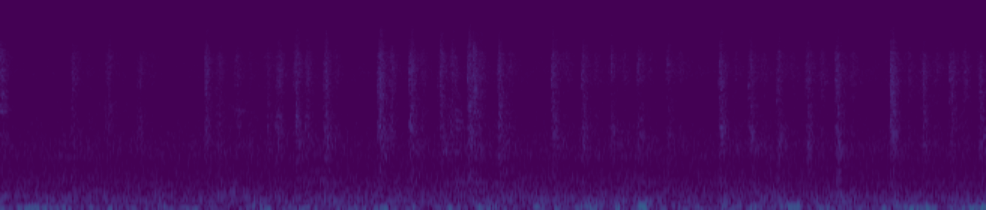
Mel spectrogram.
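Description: A marker squeaks and taps in quick short strokes.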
